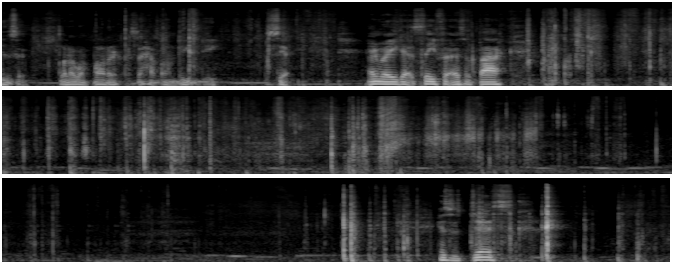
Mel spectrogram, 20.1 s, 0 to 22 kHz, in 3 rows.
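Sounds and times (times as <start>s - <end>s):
paper leaflet rustling: 0.2s - 15.1s.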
